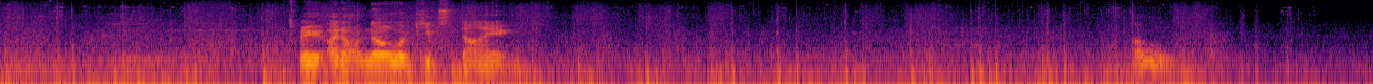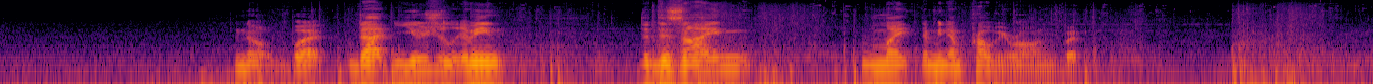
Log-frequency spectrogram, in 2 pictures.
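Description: Horse hooves thud on rocky ground.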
